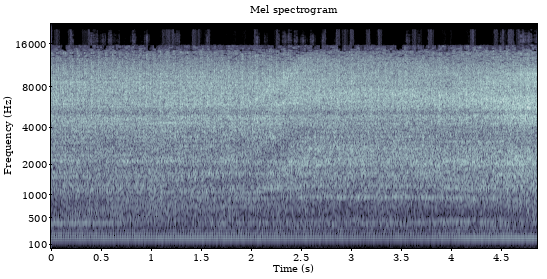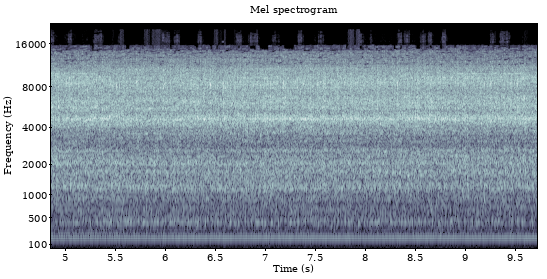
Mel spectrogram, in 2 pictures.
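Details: 1989 Honda Accord still smoking after an oil change and valve cover gasket replacement; uneven, lumpy rough idle with a low drone and a faint irregular pulse about four times a second.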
